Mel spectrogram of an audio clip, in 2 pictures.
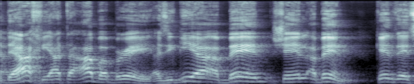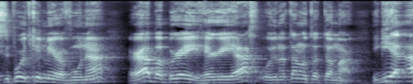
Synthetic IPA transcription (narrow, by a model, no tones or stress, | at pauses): d̪eaχiataababɾejaziɡiaabenʃelabe̞n | ke̞nzesipuɾit̪χilmiɾavunaɾababɾejɦeɾiaχnat̪anlotatama̰ʁhiɡiaʔ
